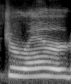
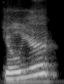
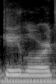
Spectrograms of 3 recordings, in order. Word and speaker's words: Gailliard: Ah, I really thought it was Gerard or something like that. So I feel really bad. It's Gaylord. yeah, actually it's French. It's actually pronounced Gailliard. Gailliard. Okay. Yeah, in New York, we call it Gaylord.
